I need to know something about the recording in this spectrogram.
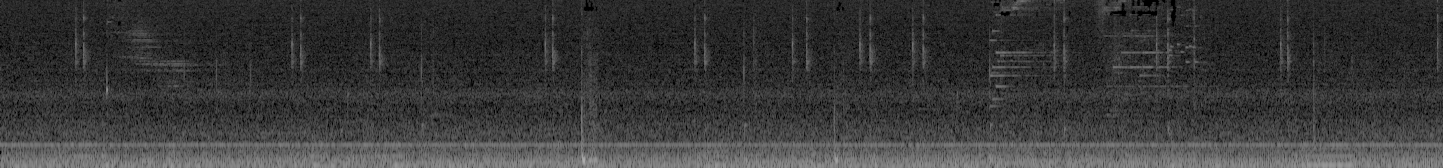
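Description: Soft interface clicks and blips sound now and then.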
